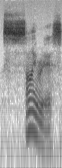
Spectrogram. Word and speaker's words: Sirius: From the album Tr3s Lunas, that's Mike Oldfield and Sirius.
